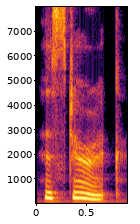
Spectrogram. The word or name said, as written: hysteric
